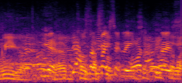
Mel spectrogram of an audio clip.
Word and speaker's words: Uyghur: Uyghur. Yeah. Some people pronounce it Uyghur. I just go with the Uyghur.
